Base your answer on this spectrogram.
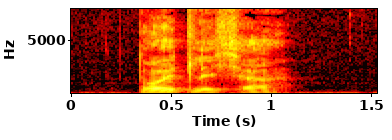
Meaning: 1. comparative degree of deutlich 2. inflection of deutlich: strong/mixed nominative masculine singular 3. inflection of deutlich: strong genitive/dative feminine singular
- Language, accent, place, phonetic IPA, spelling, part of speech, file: German, Germany, Berlin, [ˈdɔɪ̯tlɪçɐ], deutlicher, adjective, De-deutlicher.ogg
